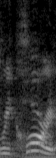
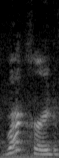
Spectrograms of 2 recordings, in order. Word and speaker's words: record: Number seven, the producer wanted to record a new record for his latest artist. Okay, so the first one there is a verb, and the second one is a noun.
